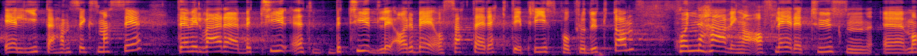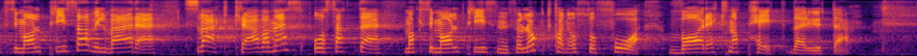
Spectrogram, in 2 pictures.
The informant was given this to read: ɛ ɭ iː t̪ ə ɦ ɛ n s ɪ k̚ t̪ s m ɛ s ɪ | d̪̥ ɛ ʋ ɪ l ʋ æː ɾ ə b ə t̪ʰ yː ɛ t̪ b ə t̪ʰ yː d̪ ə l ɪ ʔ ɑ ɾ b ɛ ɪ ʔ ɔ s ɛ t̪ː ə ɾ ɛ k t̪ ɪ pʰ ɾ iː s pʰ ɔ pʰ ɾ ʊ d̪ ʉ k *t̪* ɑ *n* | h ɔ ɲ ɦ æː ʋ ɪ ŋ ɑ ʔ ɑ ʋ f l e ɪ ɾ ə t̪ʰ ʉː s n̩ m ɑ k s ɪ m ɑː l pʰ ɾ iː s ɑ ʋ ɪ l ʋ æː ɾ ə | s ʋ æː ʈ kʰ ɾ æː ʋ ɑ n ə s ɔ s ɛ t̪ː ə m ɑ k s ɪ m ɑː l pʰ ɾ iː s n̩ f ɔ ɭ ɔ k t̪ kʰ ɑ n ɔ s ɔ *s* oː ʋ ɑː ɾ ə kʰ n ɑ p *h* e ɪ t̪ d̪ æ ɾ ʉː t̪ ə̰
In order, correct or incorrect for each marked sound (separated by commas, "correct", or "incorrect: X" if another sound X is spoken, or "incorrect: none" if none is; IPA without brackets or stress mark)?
correct, correct, incorrect: f, correct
